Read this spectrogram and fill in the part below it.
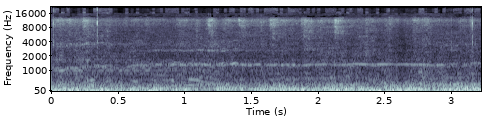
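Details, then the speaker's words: Amusement-park roller coaster car passing: a thin, steady metallic whine rides over the heavy rolling rumble, on the right-hand car, present since that morning; cause unknown. "Et le bruit il est là depuis ce matin donc je sais pas. Il y a un peu d'effet métallique sur ce wagon droit mais c'est un peu."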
